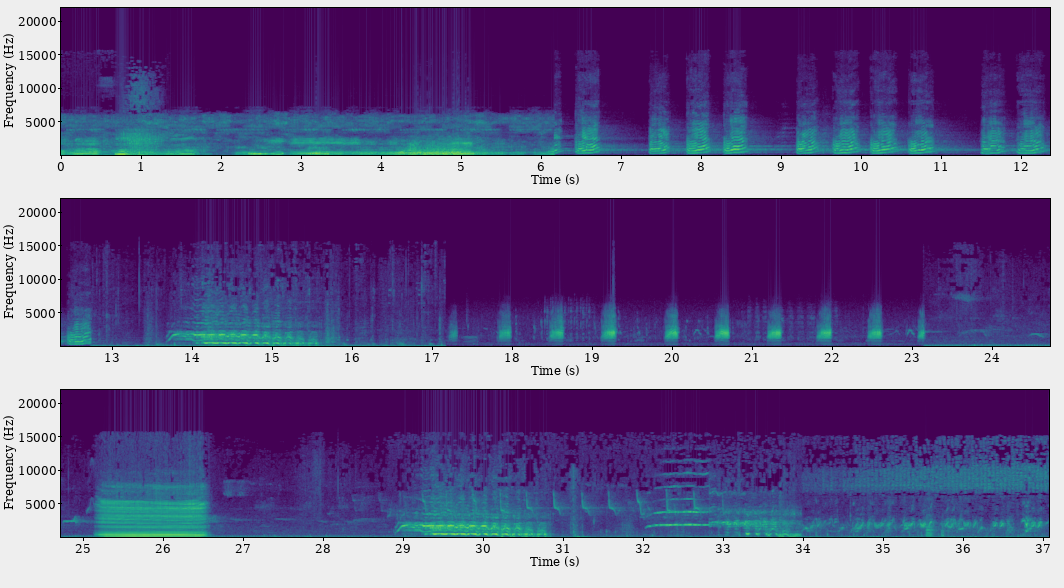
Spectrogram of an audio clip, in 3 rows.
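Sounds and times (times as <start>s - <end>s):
horse whinnying: 13.7s - 17.2s, 28.9s - 30.9s, 32.0s - 34.0s
long low animal call: 25.1s - 26.7s.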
